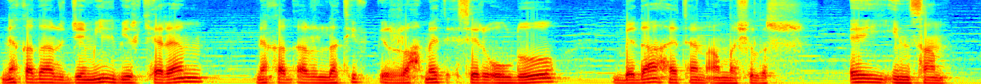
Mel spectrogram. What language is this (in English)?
Turkish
